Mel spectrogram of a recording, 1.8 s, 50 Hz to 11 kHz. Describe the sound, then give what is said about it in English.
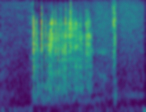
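Three small dice are rolled during a tabletop game, clattering and rattling across a hard tabletop in a quick burst of clicks, then a final tap as they settle on 2, 6 and 1, fairly crisp with no talking. “Somebody give me some dice.”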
